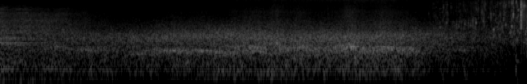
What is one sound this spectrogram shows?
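Water rushes and bubbles steadily.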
